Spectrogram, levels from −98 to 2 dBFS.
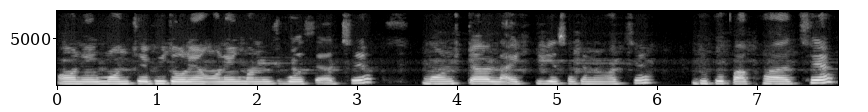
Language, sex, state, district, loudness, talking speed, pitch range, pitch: Bengali, female, West Bengal, Malda, -20 LUFS, 115 wpm, 210-230 Hz, 215 Hz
